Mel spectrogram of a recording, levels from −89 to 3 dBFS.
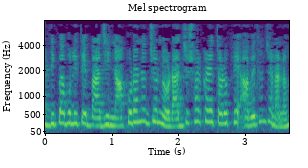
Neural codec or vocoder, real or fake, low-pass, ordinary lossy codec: none; real; 7.2 kHz; none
